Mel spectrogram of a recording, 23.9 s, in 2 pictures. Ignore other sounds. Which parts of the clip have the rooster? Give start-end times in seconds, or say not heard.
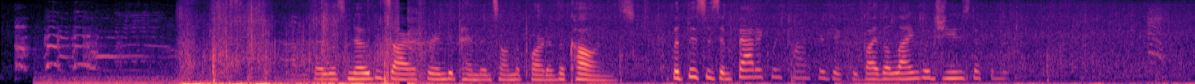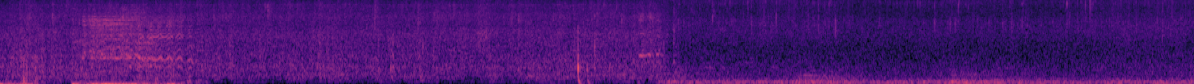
0.1-1.9.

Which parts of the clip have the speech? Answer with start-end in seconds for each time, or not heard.
2.9-10.1.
